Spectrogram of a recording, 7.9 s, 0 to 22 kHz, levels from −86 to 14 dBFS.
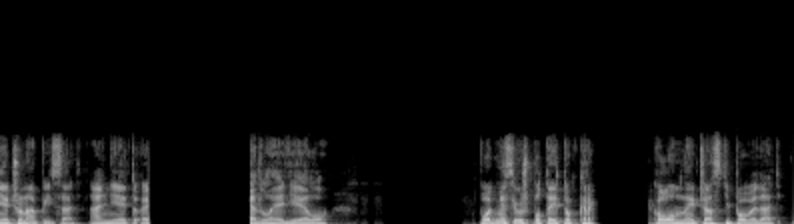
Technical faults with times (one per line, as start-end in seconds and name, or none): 1.49-2.51 audio dropout to silence
3.57-3.77 short stall from a late packet
3.83-4.65 call audio freeze
5.93-6.51 call audio freeze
